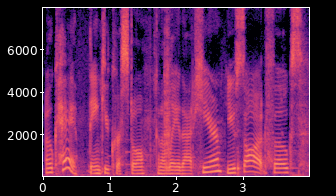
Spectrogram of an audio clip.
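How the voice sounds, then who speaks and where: A woman's voice: mid-range voice, animated, measured pace. A woman book vlogger in casual chat, talking directly to her viewers and to her crystal pendulum as she asks it questions.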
